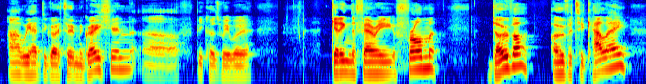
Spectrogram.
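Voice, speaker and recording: A man with an Australian accent, medium in pitch, lively in intonation, at a moderate pace with long, frequent pauses, on a very clean recording with a silent background. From Australia, Sydney. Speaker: podcast host. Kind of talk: casual solo monologue.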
